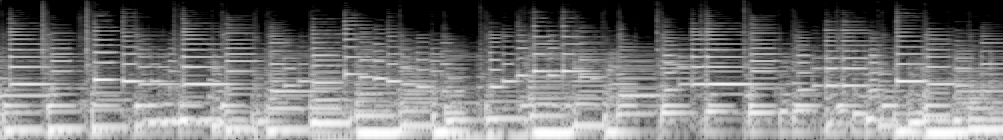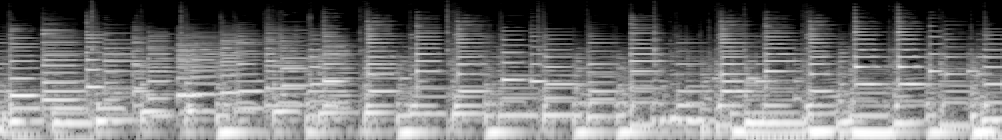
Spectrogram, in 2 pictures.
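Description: Instrumental jazz break with plucked guitar over double bass, a busy run of quick notes.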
